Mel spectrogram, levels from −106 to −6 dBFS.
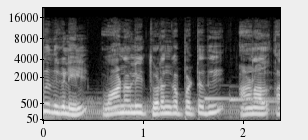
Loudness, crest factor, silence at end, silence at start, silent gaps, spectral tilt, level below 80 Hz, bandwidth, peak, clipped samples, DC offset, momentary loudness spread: -23 LUFS; 14 dB; 0 s; 0 s; none; -7.5 dB/octave; -66 dBFS; 11.5 kHz; -8 dBFS; under 0.1%; under 0.1%; 5 LU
